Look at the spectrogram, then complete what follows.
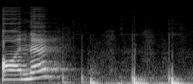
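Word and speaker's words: honour: ऑनर, यहां पे एच जो है आवाज नहीं देगा, ठीक है।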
